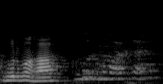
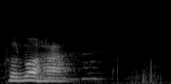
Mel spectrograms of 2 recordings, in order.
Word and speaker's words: Goedemorgen: Goedemorgen. Goedemorgen.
